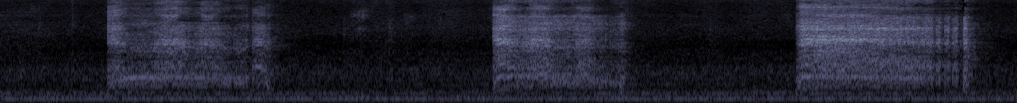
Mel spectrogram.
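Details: Young Alexandrine parakeet being hand fed utters three rough, hissing rasps, each under a second long, spaced about every one and a half seconds, with a background hum and room noise.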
